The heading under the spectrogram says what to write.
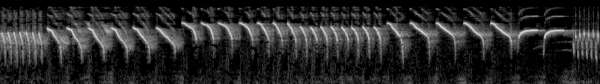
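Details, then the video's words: Singing white crested Belgian canary: a short buzzy trill opens, followed by long rhythmic strings of loud falling whistled notes, ending with clear upslurred whistles and another brief buzz. "Canário belga branco de topete cantando"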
